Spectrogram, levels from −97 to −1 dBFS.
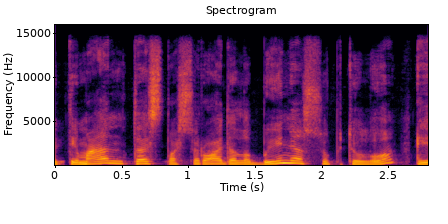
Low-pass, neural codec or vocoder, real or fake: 14.4 kHz; vocoder, 44.1 kHz, 128 mel bands, Pupu-Vocoder; fake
